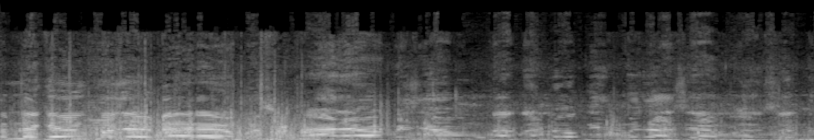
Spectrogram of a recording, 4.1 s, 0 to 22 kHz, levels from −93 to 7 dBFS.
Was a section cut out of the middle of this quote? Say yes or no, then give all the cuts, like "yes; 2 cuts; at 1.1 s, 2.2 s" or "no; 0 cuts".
no; 0 cuts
